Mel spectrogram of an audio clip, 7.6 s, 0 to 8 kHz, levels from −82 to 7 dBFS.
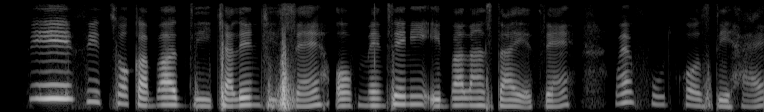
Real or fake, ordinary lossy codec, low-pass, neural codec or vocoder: real; none; 7.2 kHz; none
